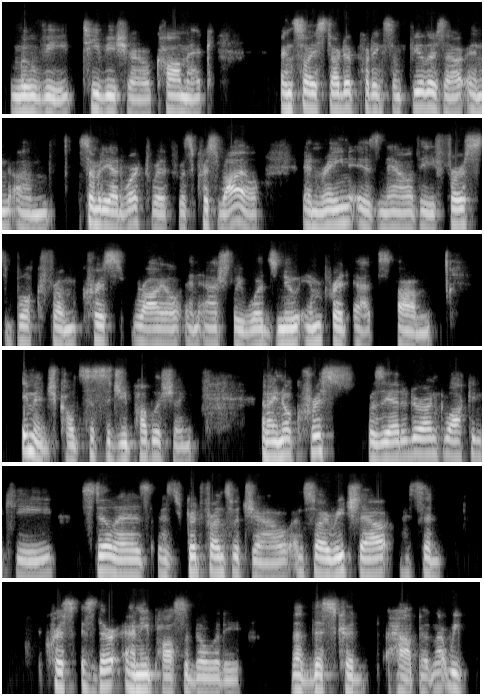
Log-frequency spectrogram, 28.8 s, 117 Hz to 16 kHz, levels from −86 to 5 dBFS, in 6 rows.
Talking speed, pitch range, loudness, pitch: 165 wpm, 130-155 Hz, -15 LUFS, 140 Hz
